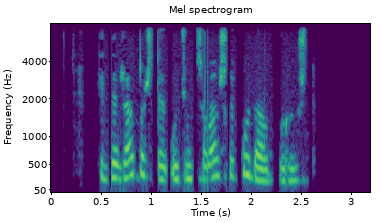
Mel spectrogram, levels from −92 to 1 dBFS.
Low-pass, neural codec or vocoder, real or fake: 7.2 kHz; none; real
